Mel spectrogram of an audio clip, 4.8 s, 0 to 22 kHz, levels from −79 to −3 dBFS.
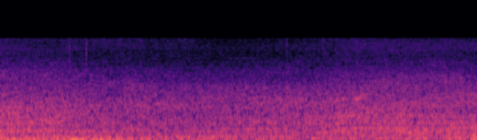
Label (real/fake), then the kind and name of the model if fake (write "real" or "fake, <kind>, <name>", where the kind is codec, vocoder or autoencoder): real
